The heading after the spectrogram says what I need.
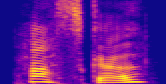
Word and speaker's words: paska: So the word pronounced Paska refers to Easter in Polish, but in Finnish means excrement.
